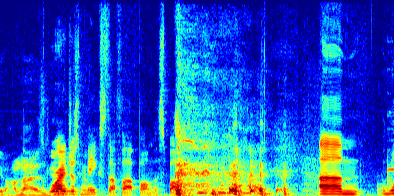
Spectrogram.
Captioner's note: all laughing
